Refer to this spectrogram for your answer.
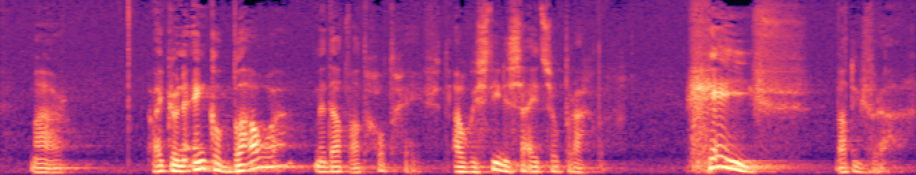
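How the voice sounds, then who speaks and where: A man speaks at a very slow pace, somewhat breathy, with lively intonation. Audible room echo surrounds his voice. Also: fairly low pitch for a man. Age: 70s. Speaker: preacher. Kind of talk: sermon.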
